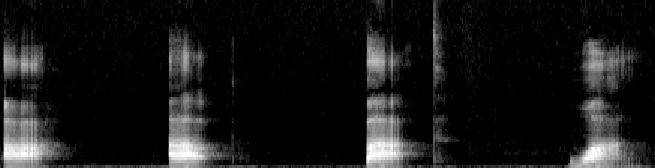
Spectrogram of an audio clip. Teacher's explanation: becomes a wider ah in the Ukraine accent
